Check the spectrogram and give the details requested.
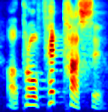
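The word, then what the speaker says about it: προφήτας: 투스, 프로페타스. 역시 프로페타스라는 명사 앞에 정관사 투스가 하나가 붙어 있습니다.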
